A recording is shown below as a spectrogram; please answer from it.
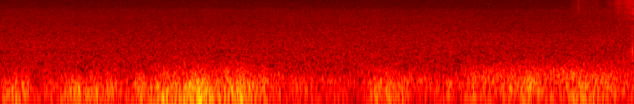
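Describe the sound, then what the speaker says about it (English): Thunderstorm rolling toward a remote canyon, a steady broad wash of rain and low rumbling thunder that swells in the middle and lingers as distant continuous noise, with no voices. "I don't think there's any way that we avoid this storm, so we'll keep fishing till it's on us"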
